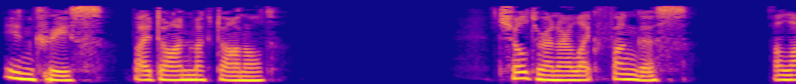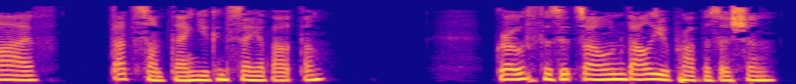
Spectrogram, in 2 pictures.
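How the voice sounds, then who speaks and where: A woman from Canada, a poet, reading her own verse in a restrained, deliberate manner. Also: sits low, steady tone, no room sound. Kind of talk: poetry reading of own work. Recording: dry, slightly dull close recording.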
